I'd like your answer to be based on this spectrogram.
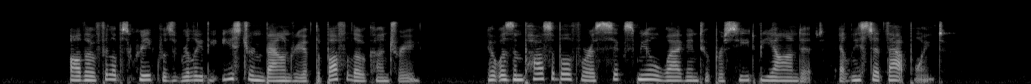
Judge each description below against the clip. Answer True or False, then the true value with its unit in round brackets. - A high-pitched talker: True (195 Hz)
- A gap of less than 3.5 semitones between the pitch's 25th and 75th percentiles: False (3.8 semitones)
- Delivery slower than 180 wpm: True (170 wpm)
